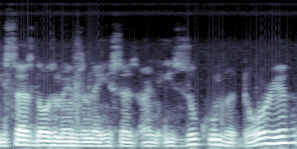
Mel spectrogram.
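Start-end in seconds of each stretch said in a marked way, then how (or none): 1.7-2.9 question-like rising intonation on Midoriya. Retelling a scene where the teacher reads out names, saying the name like a question. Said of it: "he says it like kind of like a question mark".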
